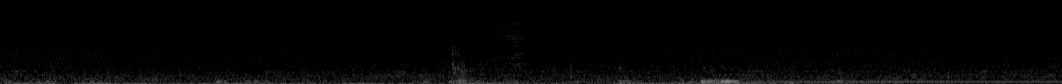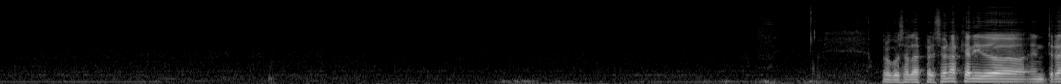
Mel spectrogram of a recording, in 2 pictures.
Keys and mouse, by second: 0.5 g, 2.0 g, 3.1 g, 4.7 g, 6.0 g, 6.6 middle click, 7.5 ctrl+Tab, 9.2 f, 10.0 f, 15.8 KP_Divide, 17.4 a, 17.8 a, 18.6 z.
